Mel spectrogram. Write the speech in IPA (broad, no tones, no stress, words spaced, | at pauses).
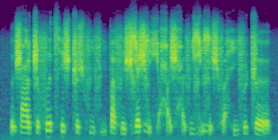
ə̰ʃ ʕəʈ͡ʂə fət͡sʰeʃʈ͡ʂœʃfi fḭpa feʃ ʑaʃɮə̰ça̰ ħa̰ʃħḛfi ʑḭɮḛʃfa̰ hifø ʈ͡ʂœ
